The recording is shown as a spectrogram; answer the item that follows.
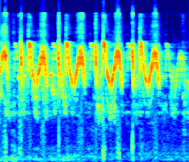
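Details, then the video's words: Loud, clear song of a prinia, used to spur birds to sing more often: evenly repeated high whistled notes, each dipping and rising in a V-shaped sweep, with a few soft clicks. "ciblek gunung mana yang gak tergoda ikut berbunyi"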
